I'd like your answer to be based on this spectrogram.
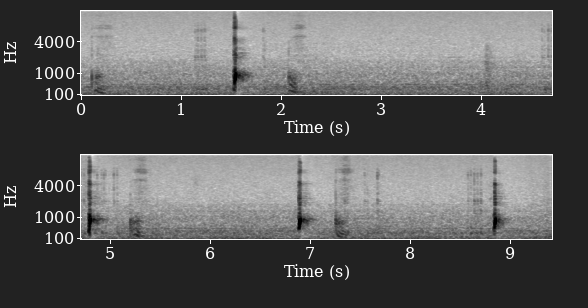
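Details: Four-week-old infant with hiccups: four sharp, brief hiccup clicks at irregular intervals over about nine seconds, each followed by a soft after-sound.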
